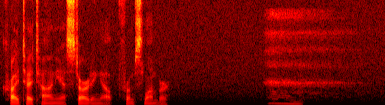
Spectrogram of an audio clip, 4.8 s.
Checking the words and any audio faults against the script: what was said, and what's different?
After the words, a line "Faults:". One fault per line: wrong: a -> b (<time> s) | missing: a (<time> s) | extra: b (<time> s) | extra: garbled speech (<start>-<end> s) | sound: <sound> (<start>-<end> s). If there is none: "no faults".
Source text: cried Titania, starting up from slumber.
cried Titania, starting up from slumber.
Faults:
sound: sigh (3.3-4.7 s)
